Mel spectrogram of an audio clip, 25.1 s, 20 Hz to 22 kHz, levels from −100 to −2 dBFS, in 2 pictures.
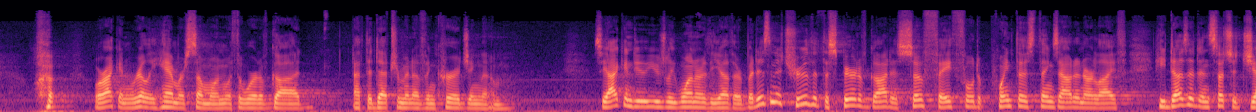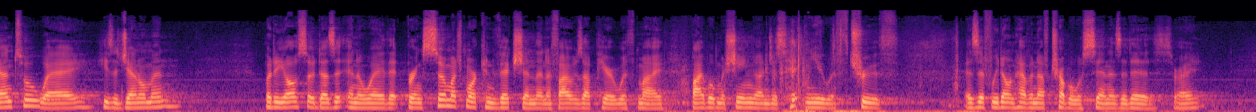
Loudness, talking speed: -23 LUFS, 240 wpm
